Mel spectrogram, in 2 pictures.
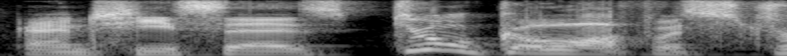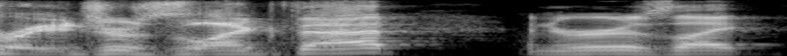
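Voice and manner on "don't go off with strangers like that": higher, slow put-on scolding voice; acted fussy reprimand, pitched up; mock scolding. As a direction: tell her off in a put-on voice.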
